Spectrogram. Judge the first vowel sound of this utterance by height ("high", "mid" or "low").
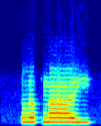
low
